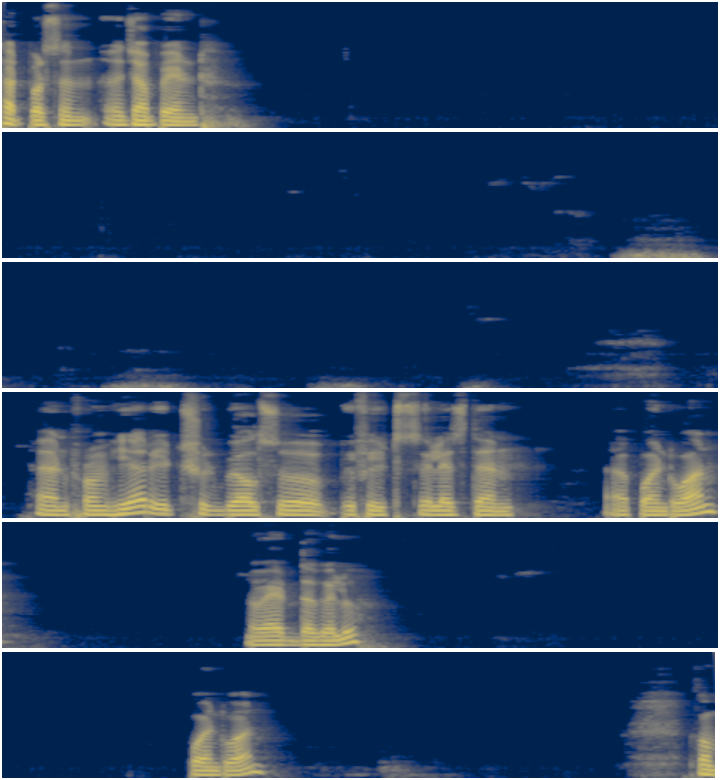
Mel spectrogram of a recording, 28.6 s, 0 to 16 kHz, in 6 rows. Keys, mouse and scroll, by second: 1.2-4.5 typing, 5.7 Left, 6.0 Left, 6.4 Left, 6.6 Left, 7.1 Left, 7.4 Left, 8.3 space, 8.5 Left, 9.6 c, 9.9 u, 11.9 Up, 12.4 Return, 16.6 shift+,, 17.4 Return, 25.1 Right, 25.6 BackSpace, 26.6 1, 27.0 Return.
